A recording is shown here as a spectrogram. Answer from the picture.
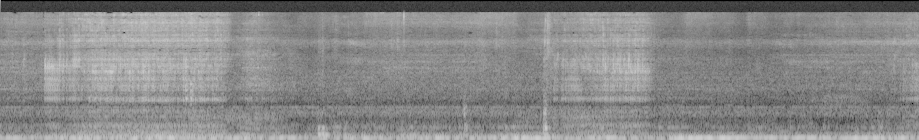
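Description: Netravati Express passenger train running on the track with a steady low rumble. Twice a high metallic squeal rises over it, from about half a second in for nearly two seconds and again about five and a half seconds in for a second, with a sharp knock just before the second squeal.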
